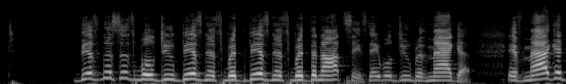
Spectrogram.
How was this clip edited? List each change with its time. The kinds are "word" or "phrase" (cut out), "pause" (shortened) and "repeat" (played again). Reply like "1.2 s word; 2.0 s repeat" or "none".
2.4 s repeat; 4.1 s word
